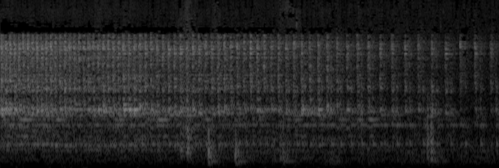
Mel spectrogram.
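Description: A board game spinner wheel ticks rapidly in a steady run of clicks that gradually spread apart as it slows toward a stop.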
